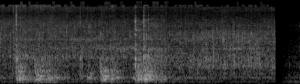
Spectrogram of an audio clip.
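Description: Chopped tomatoes and green chillies sautéing in a pan for a Tamil garlic kuzhambu, a soft continuous sizzle with a few faint stirring scrapes, close and quiet, ending abruptly.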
